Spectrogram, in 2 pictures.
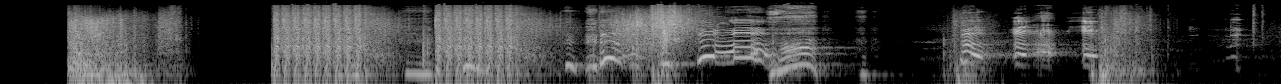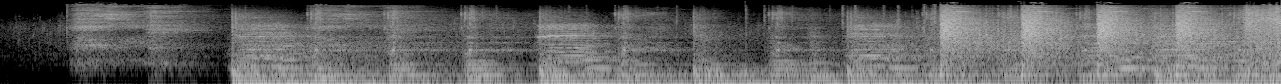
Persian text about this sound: شلیک بهشون هیچ اثری نداره. فکر کنم سربازای بریکس باشن.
